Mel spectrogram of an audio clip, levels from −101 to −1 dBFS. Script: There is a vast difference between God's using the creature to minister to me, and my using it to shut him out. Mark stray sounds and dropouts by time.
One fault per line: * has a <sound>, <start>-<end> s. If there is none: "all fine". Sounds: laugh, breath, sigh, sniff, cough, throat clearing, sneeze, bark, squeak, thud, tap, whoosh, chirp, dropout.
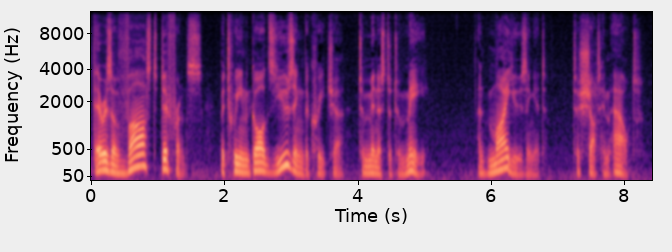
all fine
